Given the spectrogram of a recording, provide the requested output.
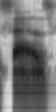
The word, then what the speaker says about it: says: says with letter s it has a Z sound at the end not an S sound so one way that you can train your brain to pronounce the word says correctly is to write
